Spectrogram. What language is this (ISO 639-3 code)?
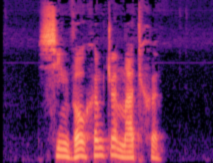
ady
